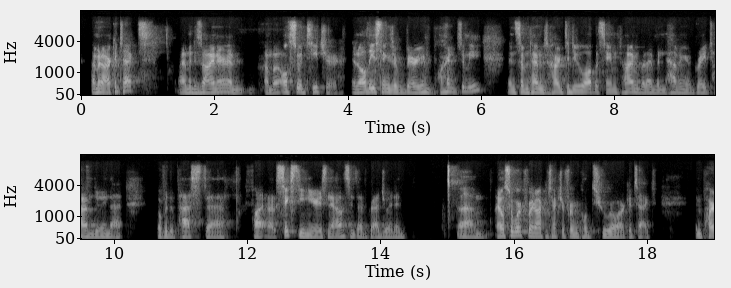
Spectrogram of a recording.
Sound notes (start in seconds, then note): none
